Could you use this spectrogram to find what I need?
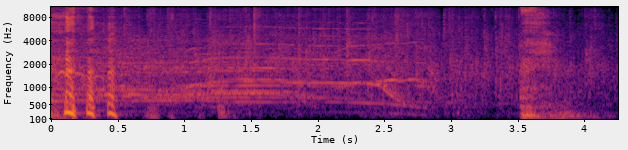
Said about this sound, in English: Wow. Wow. Everyone applaud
